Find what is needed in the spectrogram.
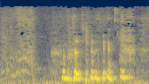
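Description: The zipper of a black leather handbag being pulled open in a short rasp, followed about a second in by women laughing.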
